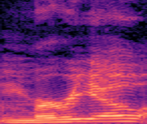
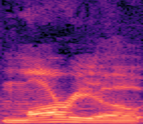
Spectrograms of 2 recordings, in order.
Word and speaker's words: Mario: that's cool but it's not Murio I'm not even American who says Murio no who who the pronounces his name Murio I think the only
